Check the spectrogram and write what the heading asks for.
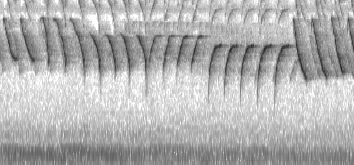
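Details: Canary in long song, used to goad rival canaries into singing: regularly repeated swooping 'cuit cuit' chirps, about four per second, with a slight shift in note shape halfway.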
